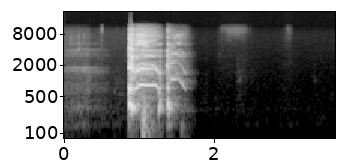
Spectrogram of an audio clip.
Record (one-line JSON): {"cough_length": "3.6 s", "cough_amplitude": 29033, "cough_signal_mean_std_ratio": 0.29, "survey_phase": "beta (2021-08-13 to 2022-03-07)", "age": "45-64", "gender": "Female", "wearing_mask": "No", "symptom_cough_any": true, "symptom_fatigue": true, "symptom_onset": "5 days", "smoker_status": "Never smoked", "respiratory_condition_asthma": false, "respiratory_condition_other": false, "recruitment_source": "REACT", "submission_delay": "4 days", "covid_test_result": "Negative", "covid_test_method": "RT-qPCR", "influenza_a_test_result": "Negative", "influenza_b_test_result": "Negative"}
